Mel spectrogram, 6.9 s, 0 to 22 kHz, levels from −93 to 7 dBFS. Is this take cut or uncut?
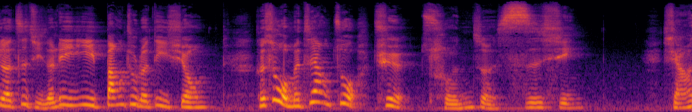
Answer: uncut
